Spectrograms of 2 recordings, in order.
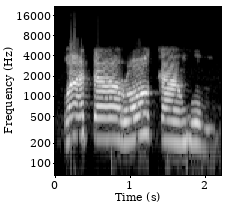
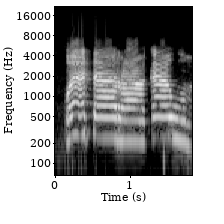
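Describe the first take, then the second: First: The 'ra' sound is heavy and full. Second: The 'ra' sound is light and thin. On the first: The speaker calls it right. "Yang betul" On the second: The speaker calls it wrong. "kalau saya baca nipis contoh eh"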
